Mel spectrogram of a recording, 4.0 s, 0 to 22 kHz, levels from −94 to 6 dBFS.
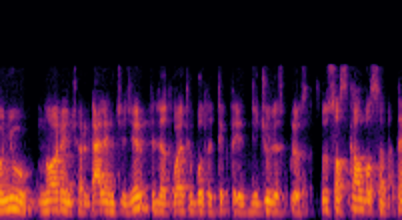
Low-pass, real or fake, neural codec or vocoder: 7.2 kHz; real; none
